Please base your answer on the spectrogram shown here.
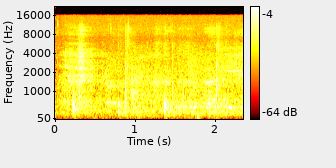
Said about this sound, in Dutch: Dan lopen we door de ministersgang. Ja, hij is plechtiger dan de ministers zelf hoor. Want wij zijn niet zo plechtig, maar de gang is heel plechtig. Met marmer en prachtige beelden.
